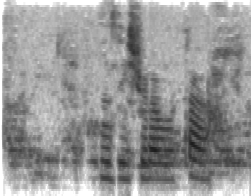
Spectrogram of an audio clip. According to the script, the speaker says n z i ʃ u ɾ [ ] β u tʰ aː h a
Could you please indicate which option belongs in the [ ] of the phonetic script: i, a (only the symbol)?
a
